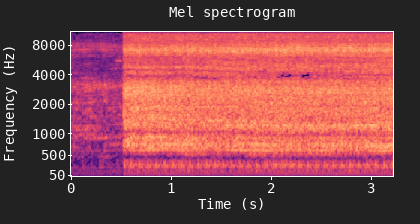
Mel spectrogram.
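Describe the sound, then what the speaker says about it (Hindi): A Massey Ferguson 375 tractor pulling a 13-tine plough through a field with the lever fully down, its diesel engine starting as a sudden loud, steady throbbing drone after a brief quieter moment. "375 ट्रैक्टर है वो पिछे 13 फाला हल पाया हुआ जमीन तैयार कर रहे हैं"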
